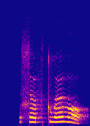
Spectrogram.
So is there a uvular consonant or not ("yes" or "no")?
no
